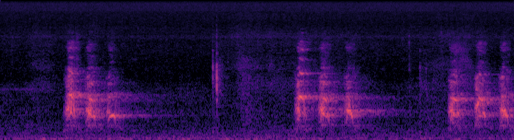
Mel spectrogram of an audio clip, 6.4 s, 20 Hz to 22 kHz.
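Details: Barking dog recorded 2 February 2024 at 6:02 pm, three volleys of three or four rapid, sharp barks roughly two seconds apart, a brief click between them, over low rumbling noise.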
